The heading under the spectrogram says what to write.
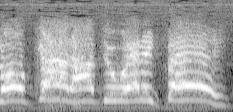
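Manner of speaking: high, pleading cry to God, dragged out; desperate prayer. Retold or imitated. Trapped preacher begging God in panic. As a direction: beg God to get him out.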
